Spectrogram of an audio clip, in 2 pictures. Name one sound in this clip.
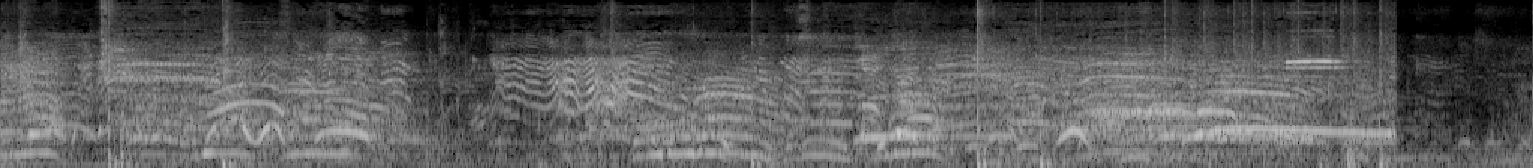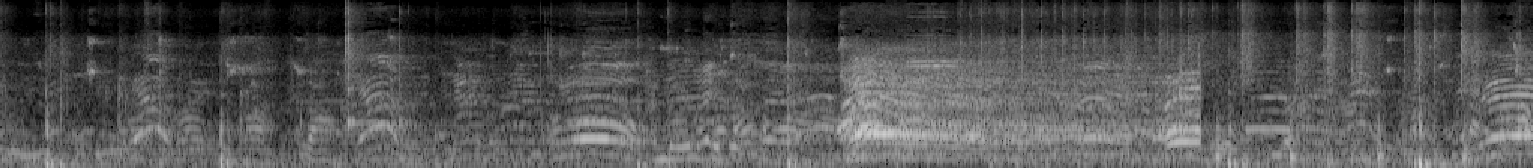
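A volleyball thumps as it is hit.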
